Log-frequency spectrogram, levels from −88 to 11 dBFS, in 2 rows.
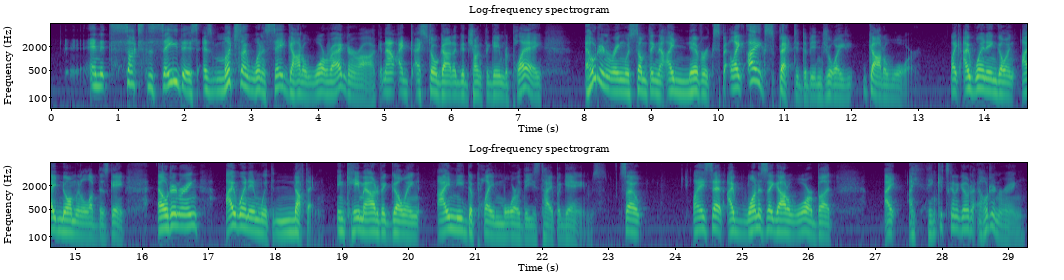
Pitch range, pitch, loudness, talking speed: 125-165 Hz, 145 Hz, -19 LUFS, 215 wpm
